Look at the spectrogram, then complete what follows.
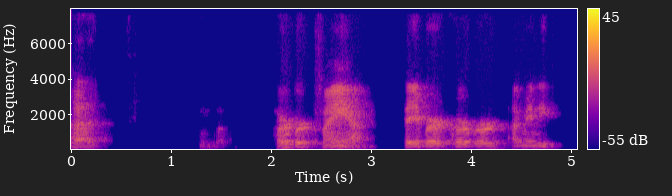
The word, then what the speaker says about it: Herbert: him 18 different things how do you pronounce his name so I pronounce it right Herbert Herbert like like Sherbert Herbert okay um university I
